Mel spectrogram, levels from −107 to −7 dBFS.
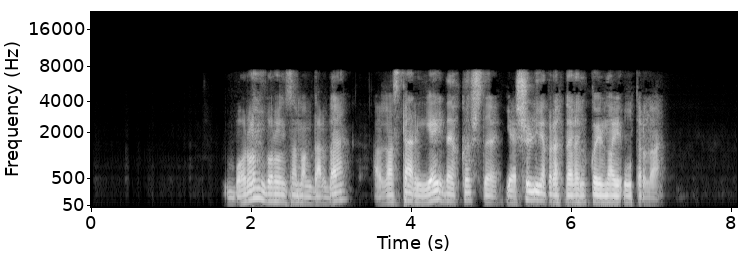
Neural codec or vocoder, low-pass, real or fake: codec, 16 kHz in and 24 kHz out, 1.1 kbps, FireRedTTS-2 codec; 7.2 kHz; fake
